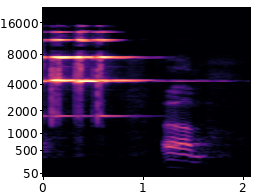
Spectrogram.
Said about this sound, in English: One other accessory that I did throw on it was this very big and loud bell.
